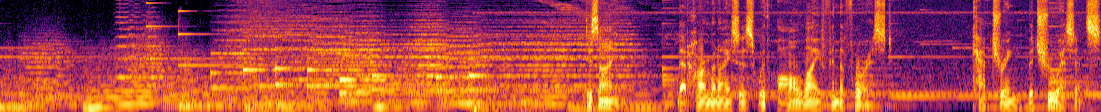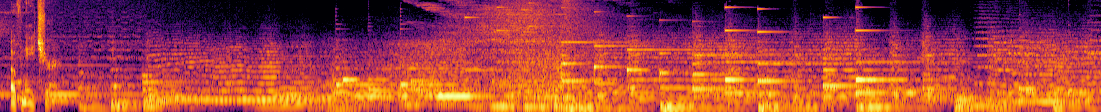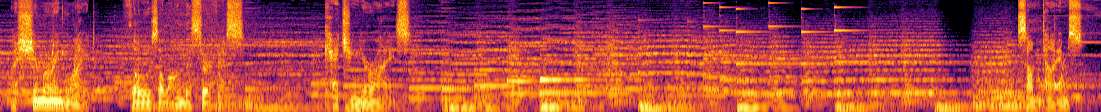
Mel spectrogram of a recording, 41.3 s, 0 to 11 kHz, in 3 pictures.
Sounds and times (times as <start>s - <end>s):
Marimba, xylophone: 0.0s - 16.0s, 18.0s - 25.2s, 26.2s - 39.4s, 40.3s - 41.2s
Glockenspiel: 0.0s - 16.4s, 17.9s - 41.2s.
